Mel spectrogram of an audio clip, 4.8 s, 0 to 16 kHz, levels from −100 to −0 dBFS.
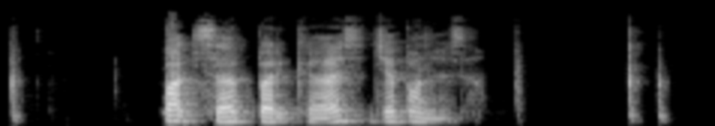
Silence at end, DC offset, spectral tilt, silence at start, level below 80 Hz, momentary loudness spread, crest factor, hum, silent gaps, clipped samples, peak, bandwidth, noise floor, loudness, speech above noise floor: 0.35 s; under 0.1%; -5 dB/octave; 0.05 s; -70 dBFS; 20 LU; 24 dB; none; 0.70-0.74 s; under 0.1%; 0 dBFS; 9.4 kHz; under -90 dBFS; -21 LUFS; over 69 dB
